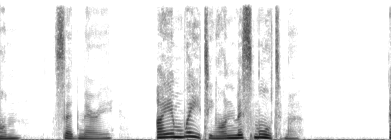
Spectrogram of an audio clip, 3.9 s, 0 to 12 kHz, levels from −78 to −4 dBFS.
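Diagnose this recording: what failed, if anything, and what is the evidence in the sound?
There's a DC step at 1.87 s. You hear a single low thump or click there, and the speech carries on through it untouched. After that point the waveform's zero line sits displaced, by about -27 dBFS, right through to the end of the clip. That points to the converter or the analogue input stage: something like an offset recalibration or a switched-in input shifted the baseline mid-take, and it never recovered.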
